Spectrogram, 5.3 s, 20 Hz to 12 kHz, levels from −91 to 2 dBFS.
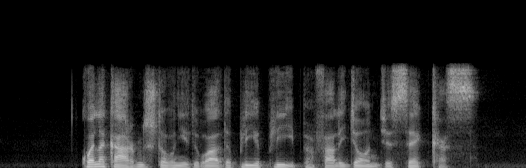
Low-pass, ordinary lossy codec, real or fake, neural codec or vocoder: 7.2 kHz; MP3, 96 kbps; fake; codec, 16 kHz, 0.8 kbps, ZipCodec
